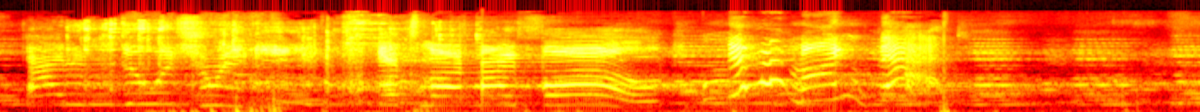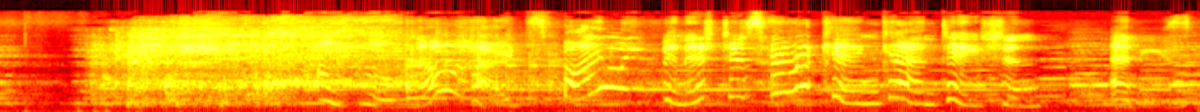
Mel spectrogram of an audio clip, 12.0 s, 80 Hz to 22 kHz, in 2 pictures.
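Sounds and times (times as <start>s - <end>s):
cartoon music: 0.2s - 5.6s, 6.4s - 12.0s.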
